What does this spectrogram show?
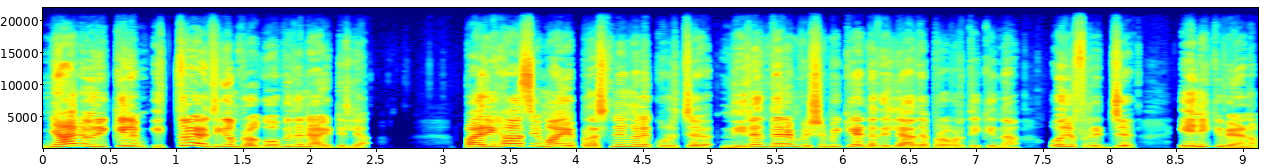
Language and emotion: Malayalam, angry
